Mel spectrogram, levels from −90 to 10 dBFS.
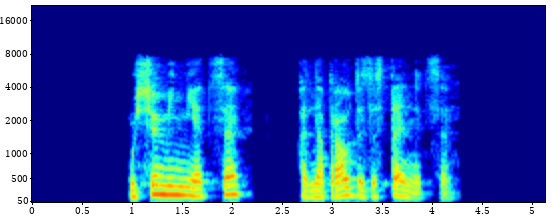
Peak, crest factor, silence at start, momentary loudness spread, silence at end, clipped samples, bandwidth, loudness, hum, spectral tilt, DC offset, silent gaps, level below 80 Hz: -4 dBFS; 16 dB; 0.95 s; 18 LU; 1 s; under 0.1%; 7.8 kHz; -20 LUFS; none; -7.5 dB/octave; under 0.1%; 2.21-2.64 s; -60 dBFS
